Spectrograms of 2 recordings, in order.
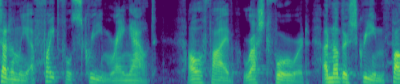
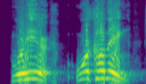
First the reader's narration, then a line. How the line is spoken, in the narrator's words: shouted the eldest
